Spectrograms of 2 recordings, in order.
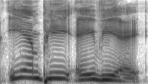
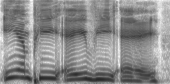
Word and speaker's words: EMPAVA: Plunge Indoor Tub by EMPVA, or EMPAVA, Empava, I believe that's how it's said.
